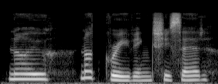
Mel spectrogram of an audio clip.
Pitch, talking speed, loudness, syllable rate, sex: 220 Hz, 135 wpm, -16 LUFS, 3.7 syllables/s, female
